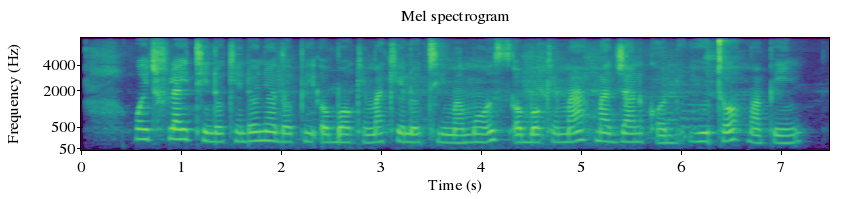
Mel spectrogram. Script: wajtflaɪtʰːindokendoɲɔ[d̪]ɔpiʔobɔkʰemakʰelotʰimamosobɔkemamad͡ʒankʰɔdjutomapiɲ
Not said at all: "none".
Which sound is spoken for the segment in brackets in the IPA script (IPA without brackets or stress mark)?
d̪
